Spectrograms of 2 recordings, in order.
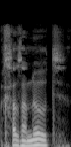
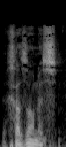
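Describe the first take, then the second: First: It has a Modern Hebrew pronunciation ending in -ut. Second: It has an Ashkenazic pronunciation ending in -is. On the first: "Chazanut is a good term"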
